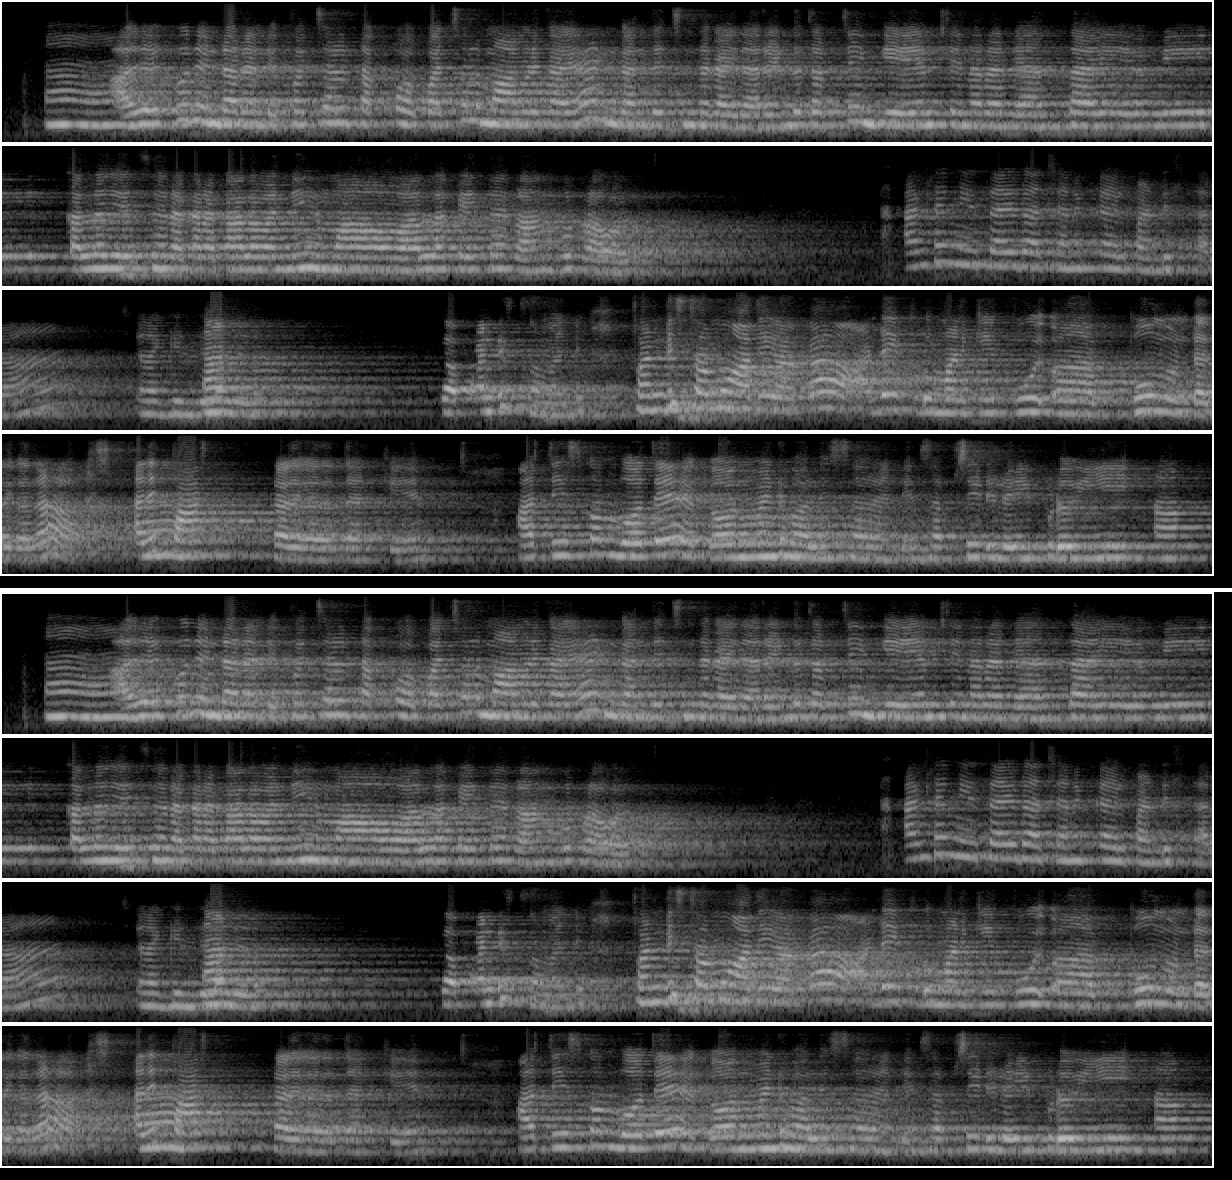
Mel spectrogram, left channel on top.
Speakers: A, on the right (about 80°); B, on the left (about 55°).
A: ఆ! ఆ!
B: అది ఎక్కువ తింటారండి పచ్చలు తక్కువ పచ్చల్ మామిడికాయ ఇంగ అంతె చింతకాయదా రెండు తక్కు ఇంకేం తినరండి అంతా ఏమి కళ్ళ చేసే రకరకాలవన్నీ మా వాళ్ళ ల్ల అయితే రాను గుడరను
A: అంటే నీ సైడ్ ఆ చెనక్కాయలు పండిస్తారా చిన్ గింజిలా
B: ఆ పండిస్తామండి పండిస్తాము అది కాక అంటే ఇప్పుడు మనకి భూ ఆ భూమి ఉంటది కదా అది
A: ఆ!
B: పాస్ బుక్ ఉంటది కదా దానికి అది తీసుకొని పోతే గవర్నమెంట్ వాళ్ళు ఇస్తారండి సబ్సిడీలు ఇప్పుడు ఈ ఆ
